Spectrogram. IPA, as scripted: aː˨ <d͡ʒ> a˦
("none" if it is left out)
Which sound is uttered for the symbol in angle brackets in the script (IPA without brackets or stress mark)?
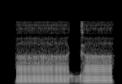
ɡ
